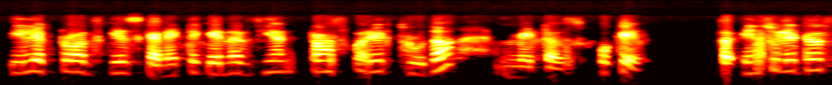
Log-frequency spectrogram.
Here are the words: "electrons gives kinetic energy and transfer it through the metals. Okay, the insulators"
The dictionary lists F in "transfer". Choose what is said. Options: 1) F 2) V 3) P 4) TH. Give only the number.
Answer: 3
